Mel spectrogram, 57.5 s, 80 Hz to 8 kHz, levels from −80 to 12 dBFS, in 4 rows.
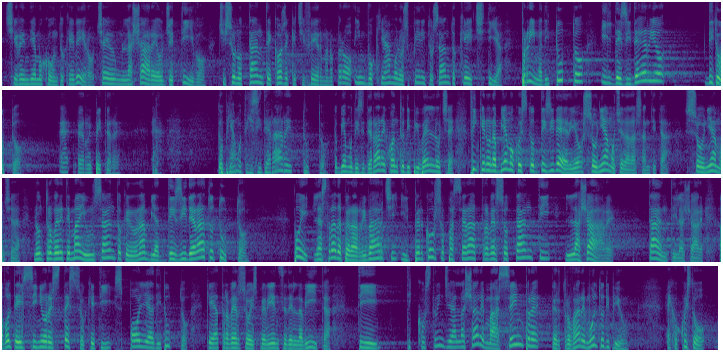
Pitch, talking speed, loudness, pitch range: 185 Hz, 110 wpm, -25 LUFS, 155-215 Hz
